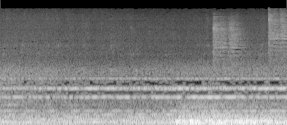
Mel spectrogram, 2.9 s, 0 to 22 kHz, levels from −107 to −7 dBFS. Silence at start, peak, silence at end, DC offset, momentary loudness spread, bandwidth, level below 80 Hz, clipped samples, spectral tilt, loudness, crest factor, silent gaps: 0 s; -4 dBFS; 0 s; under 0.1%; 10 LU; 15 kHz; -26 dBFS; under 0.1%; -7.5 dB/octave; -20 LUFS; 16 dB; none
